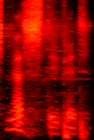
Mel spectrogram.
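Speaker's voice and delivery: usual speaking voice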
